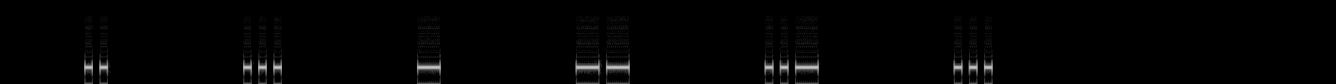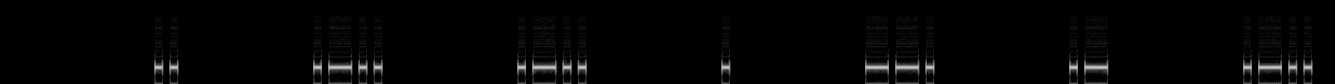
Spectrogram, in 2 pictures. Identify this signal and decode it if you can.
Morse code, heard as a keyed tone, about 16 wpm, spaced as for 5 wpm, 800 Hz. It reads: ISTMUS ILLEGAL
